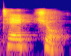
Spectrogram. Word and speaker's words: techo: So notice my body did techo.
